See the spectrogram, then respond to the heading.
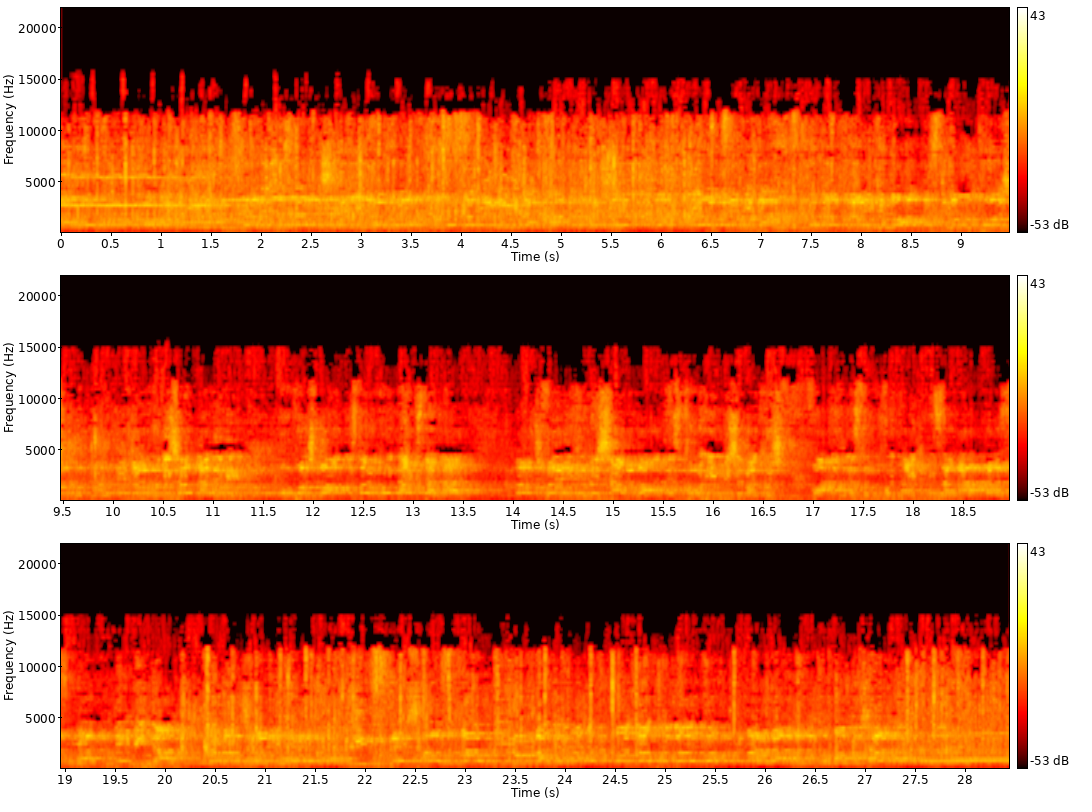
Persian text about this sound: بله، این حرفا و این اکت اعتراضی با تشویق بیشتر حاضران مواجه شد که نشون میداد اکثر غریب به اتفاق مهندسا هم از این وضعیت دلشون خونه.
